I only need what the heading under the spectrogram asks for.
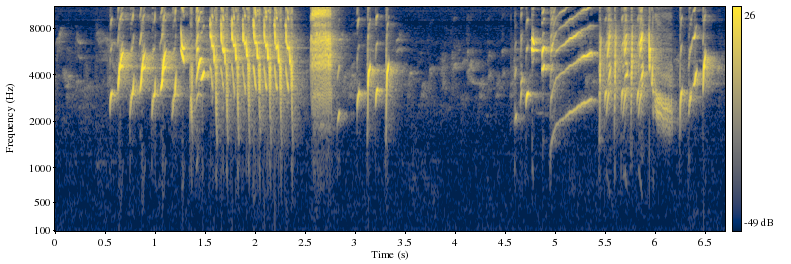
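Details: European goldfinch of the Balkan subspecies balcanica singing: a run of bright, rapid twittering trills and buzzy notes, a short harsh burst, a pause, then clear upward-sweeping whistled notes and more chattering twitter.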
